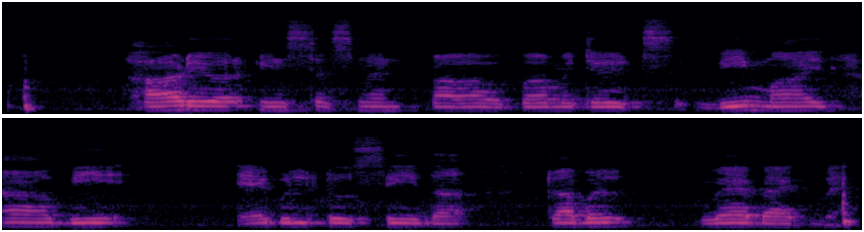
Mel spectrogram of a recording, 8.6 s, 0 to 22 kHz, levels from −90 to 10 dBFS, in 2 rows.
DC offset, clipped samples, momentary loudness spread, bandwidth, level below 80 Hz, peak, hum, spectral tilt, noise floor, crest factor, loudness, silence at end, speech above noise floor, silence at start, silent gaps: under 0.1%; under 0.1%; 12 LU; 11.5 kHz; under -90 dBFS; -28 dBFS; none; -4.5 dB/octave; -72 dBFS; 18 dB; -46 LUFS; 0 s; 27 dB; 0.1 s; none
